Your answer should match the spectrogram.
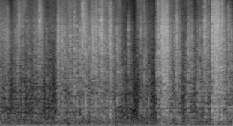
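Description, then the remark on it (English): Paper crinkles and crumples in a series of irregular, crackly bursts, growing louder toward the end, with no voices over it. “As you laugh at me. You and this paper.”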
